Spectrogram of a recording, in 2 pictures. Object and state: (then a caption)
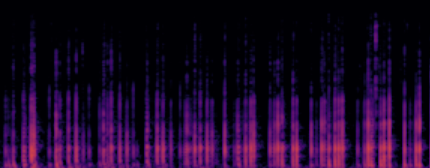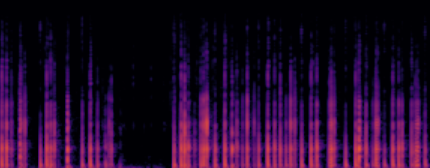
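Cardboard box, tapped. A small, empty-looking rectangular cardboard box, printed white and blue with a barcode label, is held in both hands and tapped and scratched with fingertips and nails. Rapid, dry, hollow taps with a mid-range knock and almost no ring fill the clip. A brief lull comes just before the four-second mark, then louder tapping resumes.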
